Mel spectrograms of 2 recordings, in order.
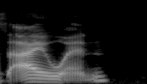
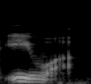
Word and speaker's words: Iwan: Yeah, like, this whole book, in my mind, he was Iwin. And then we made sure and looked it up, and it's Ewan.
